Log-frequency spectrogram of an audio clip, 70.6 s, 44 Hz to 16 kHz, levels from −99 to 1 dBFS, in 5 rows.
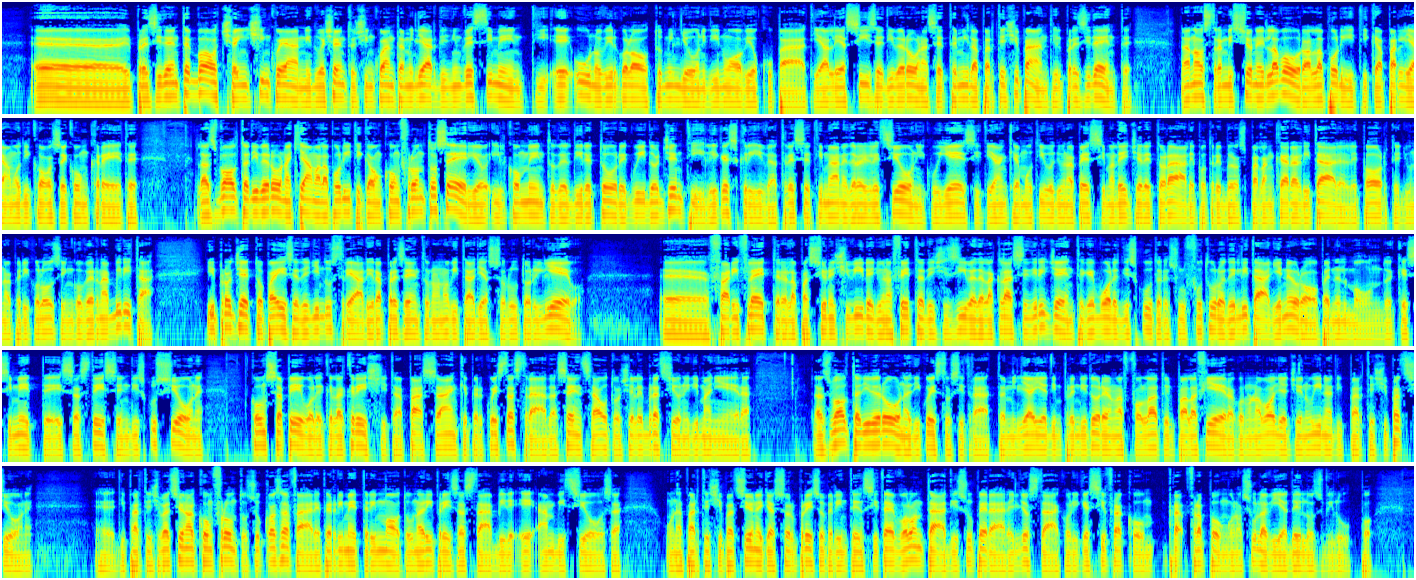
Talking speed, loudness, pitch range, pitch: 165 wpm, -26 LUFS, 85-105 Hz, 95 Hz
